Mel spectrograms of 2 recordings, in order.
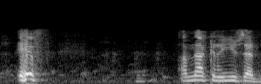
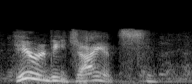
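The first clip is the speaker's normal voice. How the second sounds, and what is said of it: Put-on pirate accent. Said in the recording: “all that sounds better when you speak in a pirate's accent ... that voice”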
